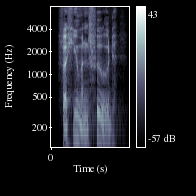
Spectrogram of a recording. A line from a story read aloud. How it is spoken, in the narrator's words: the headman whispered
